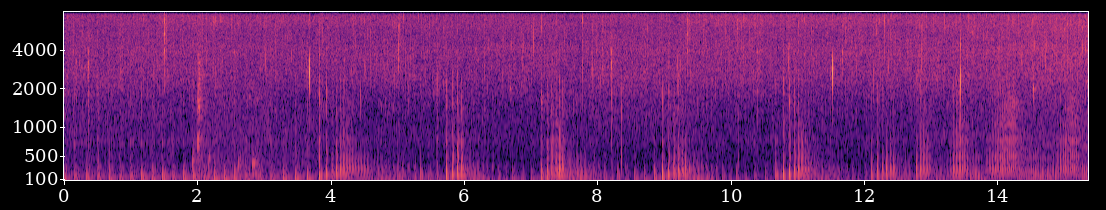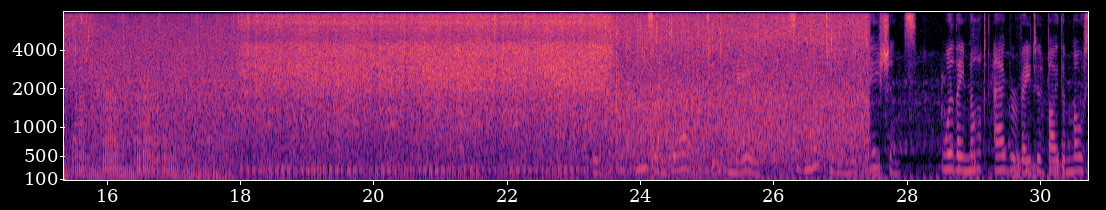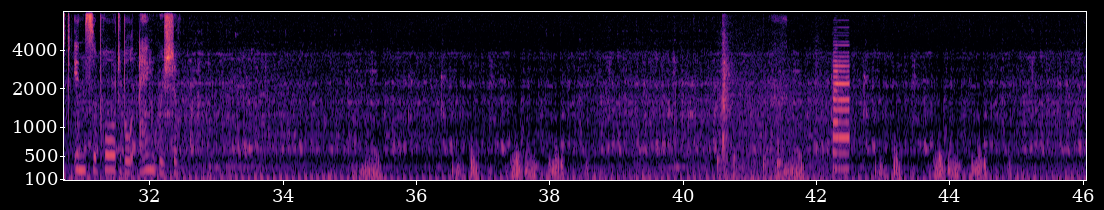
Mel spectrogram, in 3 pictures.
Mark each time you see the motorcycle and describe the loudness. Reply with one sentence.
You can hear the motorcycle from 0.0 to 46.0 s, getting quieter.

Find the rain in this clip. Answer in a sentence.
The rain can be heard from 0.0 to 27.4 s.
